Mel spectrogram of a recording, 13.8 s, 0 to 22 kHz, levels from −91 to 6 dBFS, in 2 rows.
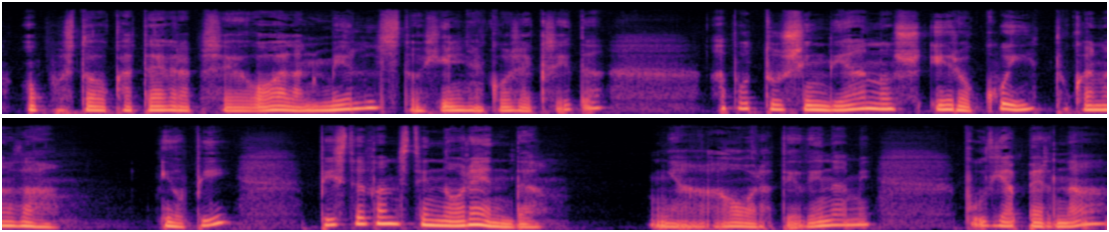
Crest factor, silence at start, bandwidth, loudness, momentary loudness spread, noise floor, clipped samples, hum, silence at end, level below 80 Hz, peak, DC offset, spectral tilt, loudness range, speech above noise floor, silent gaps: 14 dB; 0.15 s; 16.5 kHz; -19 LUFS; 11 LU; -65 dBFS; under 0.1%; none; 0 s; -46 dBFS; -4 dBFS; under 0.1%; -6 dB/octave; 3 LU; 47 dB; none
